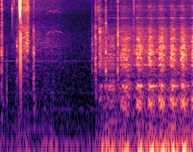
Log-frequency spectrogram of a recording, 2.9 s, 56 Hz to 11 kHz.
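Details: 2016 Toyota Hilux, 2TR engine: the starter cranks evenly at about three beats a second but it never starts. It logs startability code P1604 plus ignition coil primary/secondary codes; the fault was a bad injection relay.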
